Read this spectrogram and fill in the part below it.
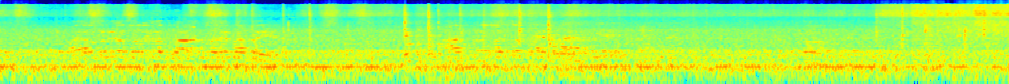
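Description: Chicken pieces going into a pan of gongura biryani base, giving a steady, loud sizzle and frying hiss with stirring clatter throughout, under background voices.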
